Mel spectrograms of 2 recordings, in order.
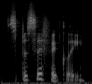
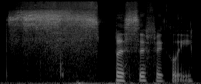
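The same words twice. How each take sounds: First: The S sound is held for a medium length. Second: The S sound is stretched out very long. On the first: "just like maybe a medium length S sound" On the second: "so you just extend that"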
